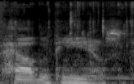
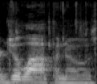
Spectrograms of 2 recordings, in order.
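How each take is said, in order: First: Jalapenos with an H sound at the start; Spanish-style pronunciation. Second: Jalapenos with a J sound at the start; anglicised mispronunciation. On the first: Host naming the peppers for viewers, Spanish-style pronunciation. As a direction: say jalapenos as hah-la-PEEN-yos. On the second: Host offering viewers another way to say it, anglicised pronunciation. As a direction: say jalapenos as juh-LAP-uh-nos, as spelt. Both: Shown as a demonstration. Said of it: "however you wanna say it".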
